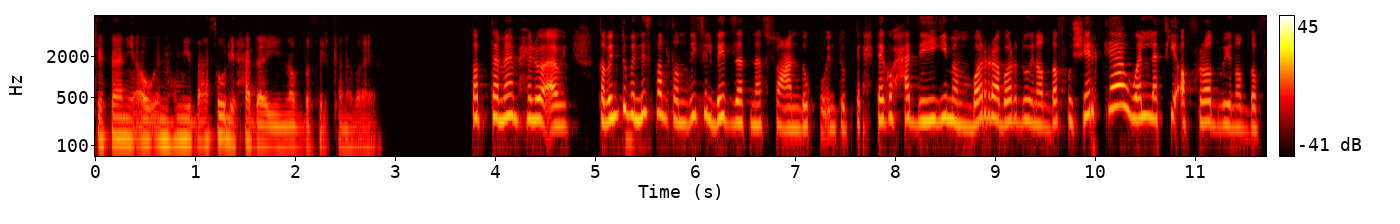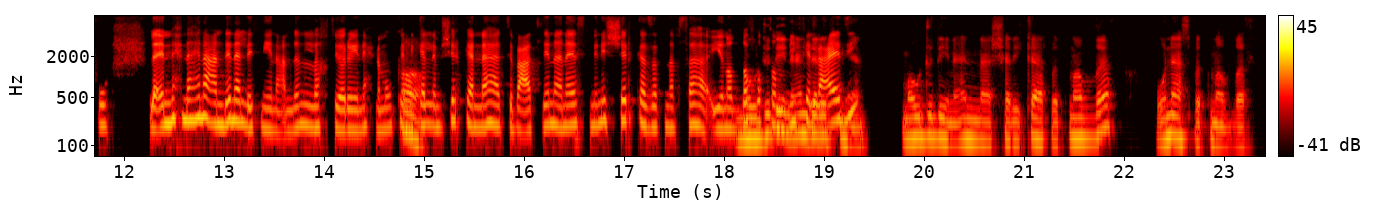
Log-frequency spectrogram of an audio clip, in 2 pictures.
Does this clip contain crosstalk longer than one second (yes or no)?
yes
